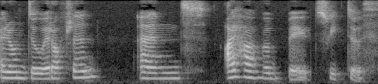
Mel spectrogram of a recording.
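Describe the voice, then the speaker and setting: A woman of medium pitch with a non-native accent speaks in fairly even intonation, captured in a very clean recording with a silent background. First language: not English. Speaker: lifestyle vlogger. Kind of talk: casual vlog talk. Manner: relaxed, conversational.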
